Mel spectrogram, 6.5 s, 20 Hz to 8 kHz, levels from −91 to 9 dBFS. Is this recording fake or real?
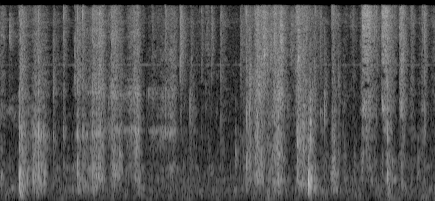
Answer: real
